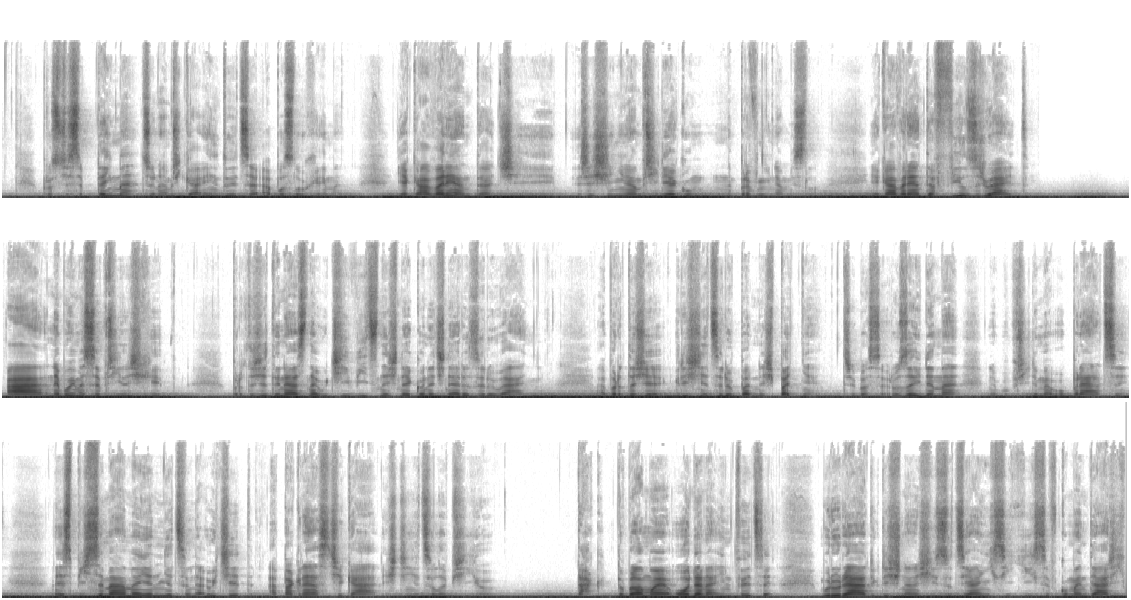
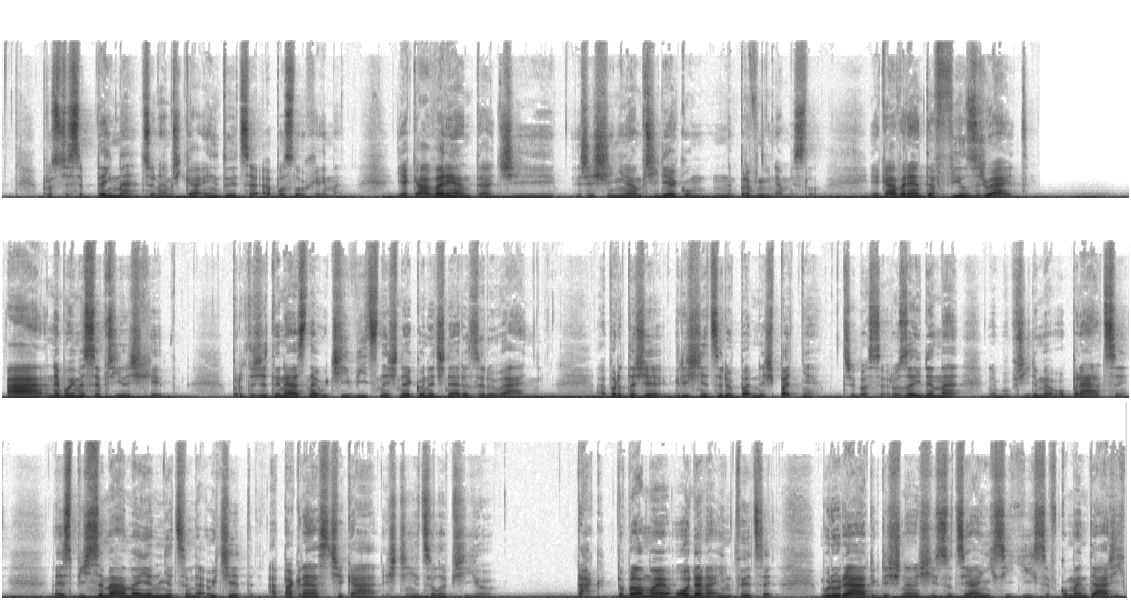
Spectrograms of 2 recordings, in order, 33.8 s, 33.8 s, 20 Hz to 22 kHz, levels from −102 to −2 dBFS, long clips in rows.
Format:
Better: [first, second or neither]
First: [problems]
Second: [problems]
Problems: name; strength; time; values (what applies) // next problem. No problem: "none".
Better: second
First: low rumble; loud; throughout; 7 dB below the speech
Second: low rumble; faint; throughout; 20 dB below the speech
